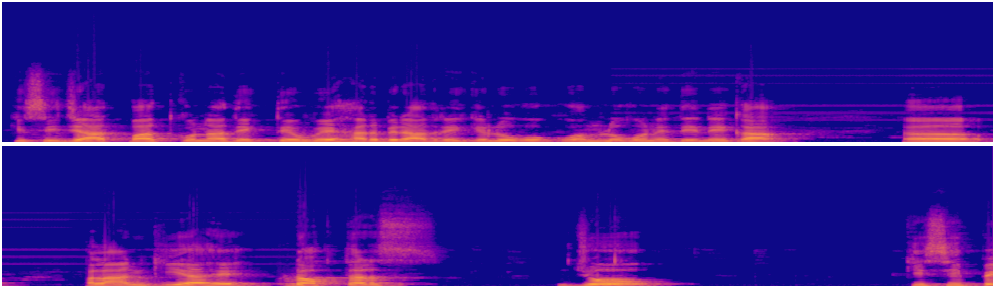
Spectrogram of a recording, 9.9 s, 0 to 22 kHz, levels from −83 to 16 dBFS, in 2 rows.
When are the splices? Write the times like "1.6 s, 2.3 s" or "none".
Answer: 6.4 s

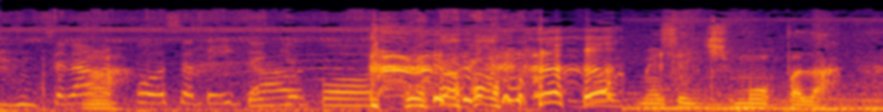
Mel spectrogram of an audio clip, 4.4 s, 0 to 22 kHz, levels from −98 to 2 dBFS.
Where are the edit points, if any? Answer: 3.1 s

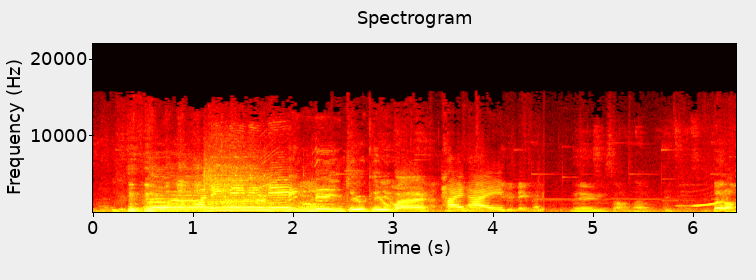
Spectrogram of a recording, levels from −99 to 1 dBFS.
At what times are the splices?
none

